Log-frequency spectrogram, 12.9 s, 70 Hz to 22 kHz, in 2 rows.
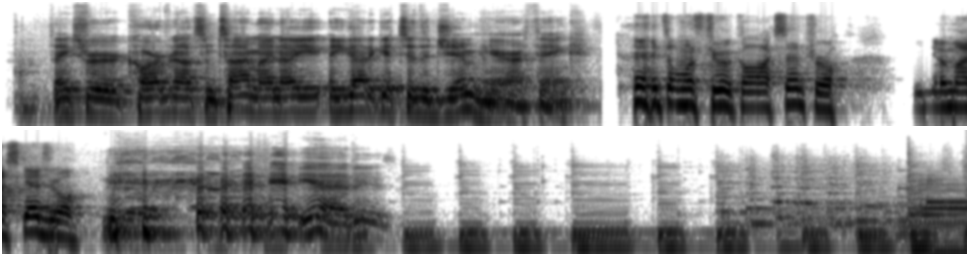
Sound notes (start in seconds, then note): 3.8 laughing; 7.1 laughing; 10.4 instrumental music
